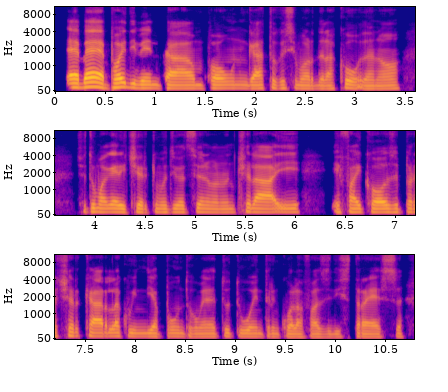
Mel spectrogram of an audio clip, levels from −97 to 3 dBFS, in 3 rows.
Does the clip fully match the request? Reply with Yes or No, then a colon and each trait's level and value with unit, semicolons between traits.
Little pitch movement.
Yes: narrow, 2.3 semitones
